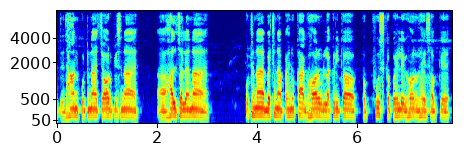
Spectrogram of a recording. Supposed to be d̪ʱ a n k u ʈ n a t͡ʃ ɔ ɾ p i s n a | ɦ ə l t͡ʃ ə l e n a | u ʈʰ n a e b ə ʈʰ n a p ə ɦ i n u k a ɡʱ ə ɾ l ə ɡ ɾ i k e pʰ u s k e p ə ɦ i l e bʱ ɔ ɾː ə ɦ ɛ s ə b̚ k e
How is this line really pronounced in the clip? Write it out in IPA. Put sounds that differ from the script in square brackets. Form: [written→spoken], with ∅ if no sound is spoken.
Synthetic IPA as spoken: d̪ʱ a n k u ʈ n a t͡ʃ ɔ ɾ p i s n a | ɦ ə l t͡ʃ ə l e n a | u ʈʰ n a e b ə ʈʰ n a p ə ɦ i n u k a ɡʱ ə ɾ l ə [ɡ→k] ɾ i k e pʰ u s k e p ə ɦ i l e [bʱ→ɡʱ] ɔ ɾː ə ɦ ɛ s ə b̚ k e

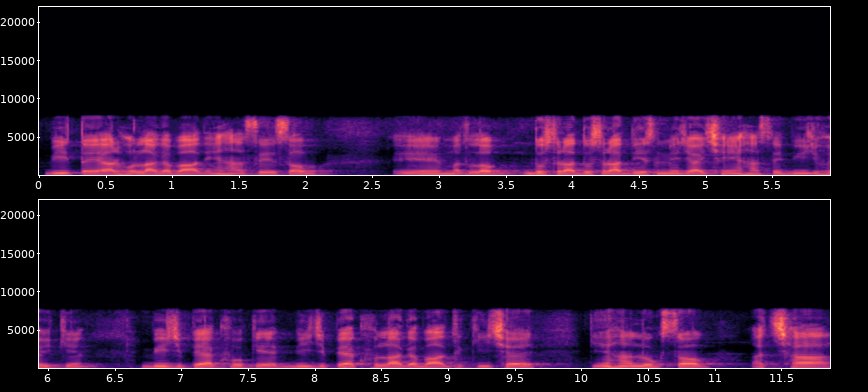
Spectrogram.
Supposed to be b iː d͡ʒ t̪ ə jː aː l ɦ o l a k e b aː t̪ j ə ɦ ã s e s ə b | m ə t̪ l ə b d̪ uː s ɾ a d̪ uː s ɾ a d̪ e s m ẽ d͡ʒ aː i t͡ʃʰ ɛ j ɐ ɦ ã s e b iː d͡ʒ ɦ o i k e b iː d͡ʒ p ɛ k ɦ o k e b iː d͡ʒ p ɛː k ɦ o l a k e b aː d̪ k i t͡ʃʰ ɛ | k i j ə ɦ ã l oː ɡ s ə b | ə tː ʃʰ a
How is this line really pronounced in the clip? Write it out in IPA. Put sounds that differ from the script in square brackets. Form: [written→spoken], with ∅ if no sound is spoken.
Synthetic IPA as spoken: b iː d͡ʒ t̪ ə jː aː [l→ɾ] ɦ o l a k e b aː [t̪→d̪] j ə ɦ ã s e s ə b | m ə t̪ l ə b d̪ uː s ɾ a d̪ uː s ɾ a d̪ e s m ẽ d͡ʒ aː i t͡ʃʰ ɛ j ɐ ɦ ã s e b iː d͡ʒ ɦ o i k e b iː d͡ʒ p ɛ k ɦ o k e b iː d͡ʒ p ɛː k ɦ o l a k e b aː d̪ k i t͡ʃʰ ɛ | k i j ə ɦ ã l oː ɡ s ə b | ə tː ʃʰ a

